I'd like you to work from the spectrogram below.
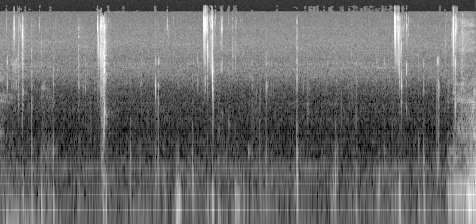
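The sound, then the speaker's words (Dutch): Wet, squishy chewing of a piece of red beet that no herring has touched, with irregular soft crunches and sharp clicks repeating over several seconds, fairly quiet with no talking. “Nee, want rode biet is gewoon echt heel lekker.”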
